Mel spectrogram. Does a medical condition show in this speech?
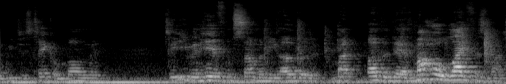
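No.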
